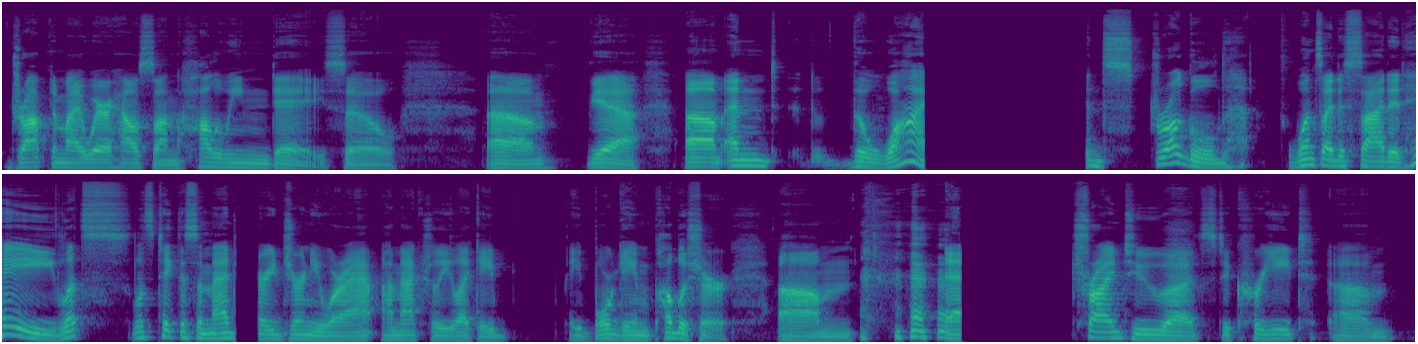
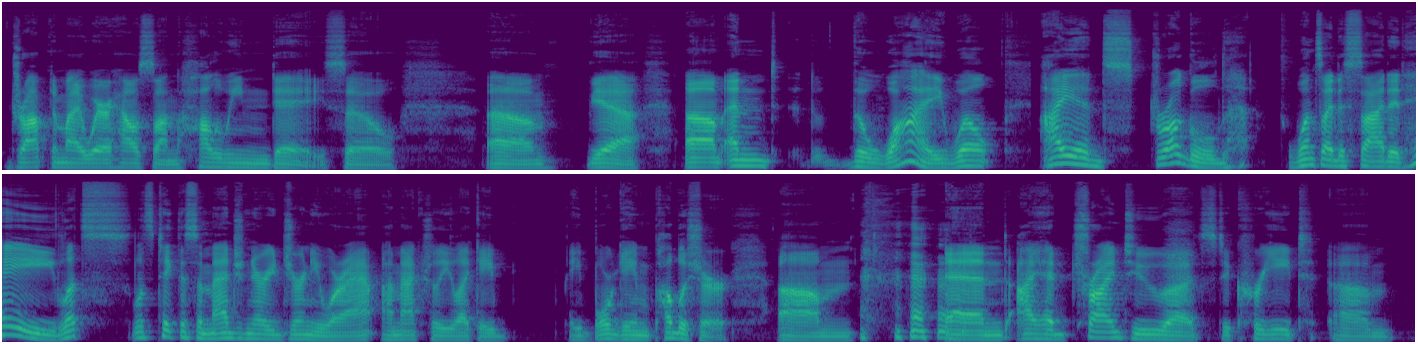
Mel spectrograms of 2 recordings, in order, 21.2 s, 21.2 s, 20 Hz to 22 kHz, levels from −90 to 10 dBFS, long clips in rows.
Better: second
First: audio cutting out; at 7 s for 1 s, at 12 s and at 18 s for 1 s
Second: none

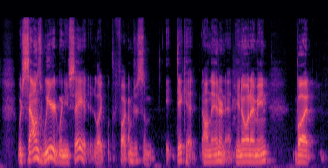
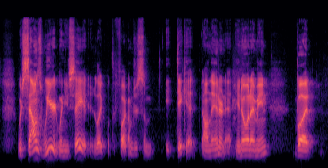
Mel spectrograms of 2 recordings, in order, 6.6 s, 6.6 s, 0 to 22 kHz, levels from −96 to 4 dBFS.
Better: first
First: none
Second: thin; very; fading below 350 Hz

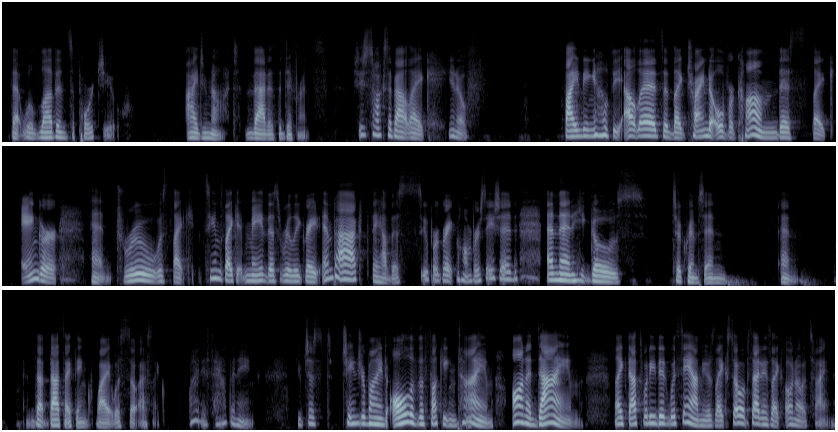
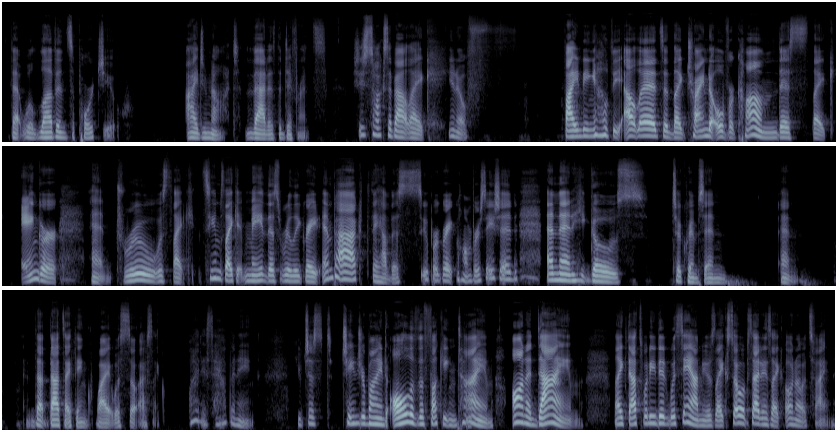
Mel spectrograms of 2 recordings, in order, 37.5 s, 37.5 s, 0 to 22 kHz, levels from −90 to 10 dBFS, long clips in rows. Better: second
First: muffled; very; fading above 2 kHz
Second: none

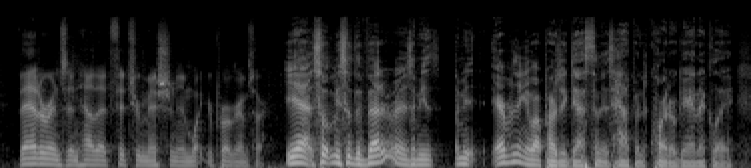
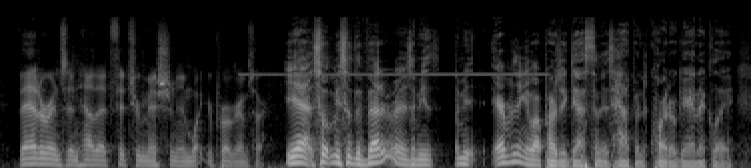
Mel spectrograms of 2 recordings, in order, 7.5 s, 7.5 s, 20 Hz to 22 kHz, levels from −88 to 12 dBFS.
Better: first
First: none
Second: high-pitched whine; faint; from 2.5 to 5.5 s; 3.5 kHz, 20 dB below the speech

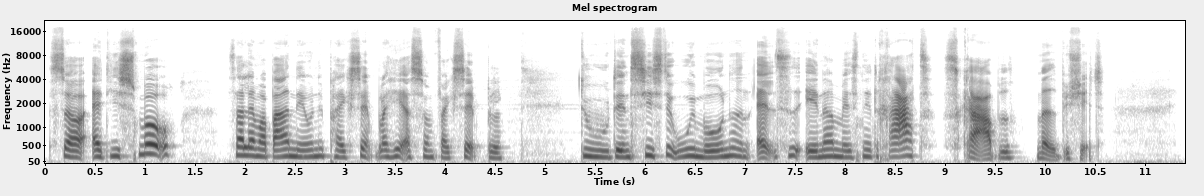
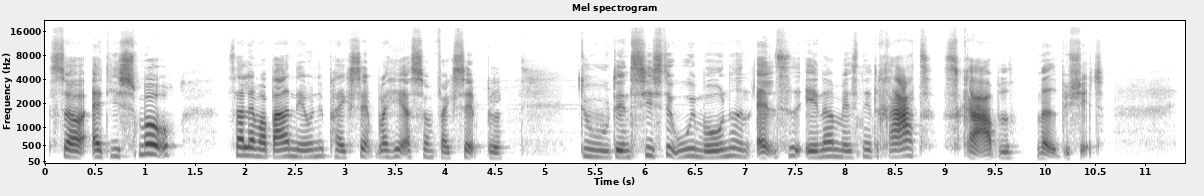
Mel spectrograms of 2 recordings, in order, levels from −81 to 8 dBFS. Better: first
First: none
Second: thin; very; fading below 350 Hz

